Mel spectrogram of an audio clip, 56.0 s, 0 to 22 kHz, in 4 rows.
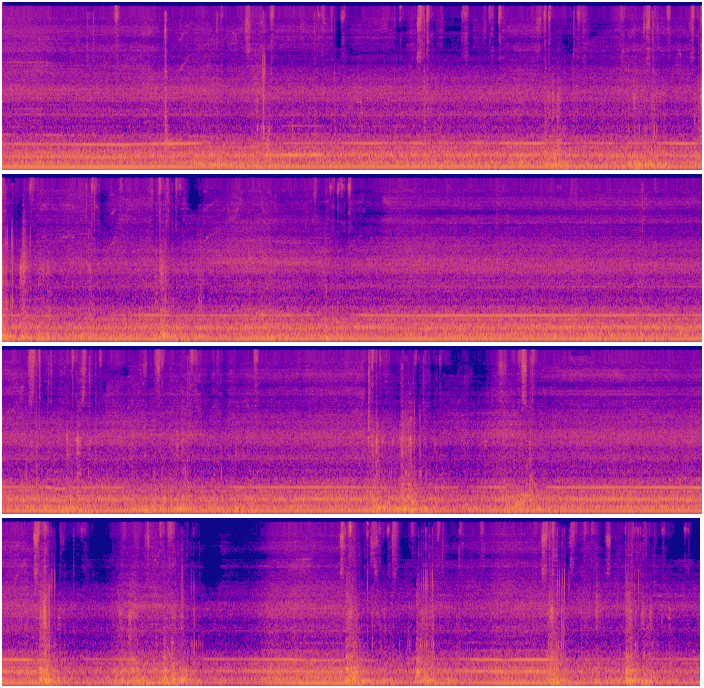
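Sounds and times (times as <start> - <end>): excavator diesel engine whining: 0.0 - 55.9.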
